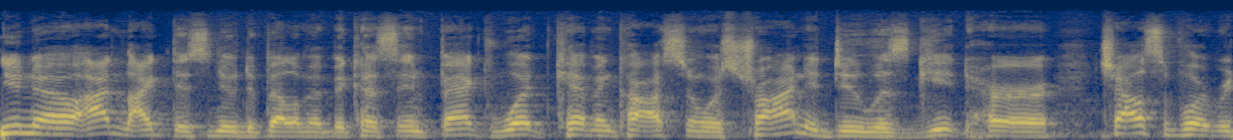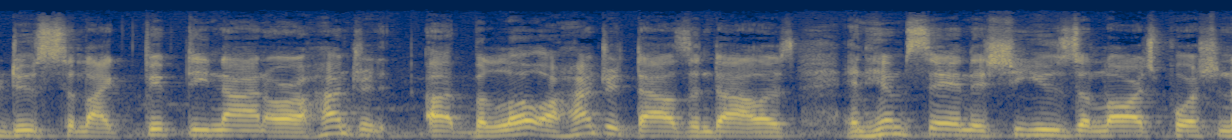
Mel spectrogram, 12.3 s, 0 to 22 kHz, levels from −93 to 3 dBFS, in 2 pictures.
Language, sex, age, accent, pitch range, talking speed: English, male, 40-59, American, 135-185 Hz, 215 wpm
